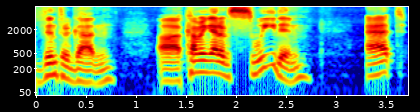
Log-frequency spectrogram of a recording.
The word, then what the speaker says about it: Wintergatan: Something from Wintergatan, which I think is actually pronounced Wintergatan, coming out of Sweden at Wintergatan 2000 on Instagram, if you end up enjoying this.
